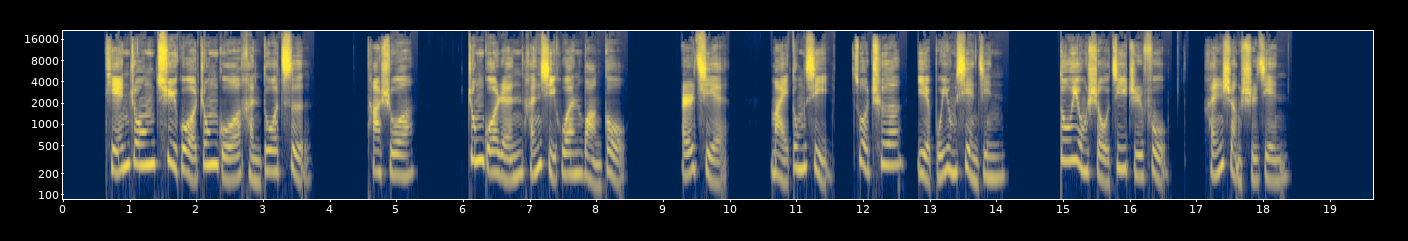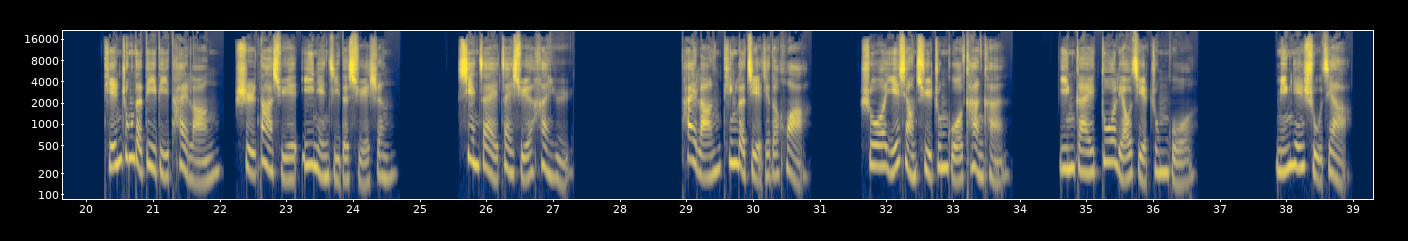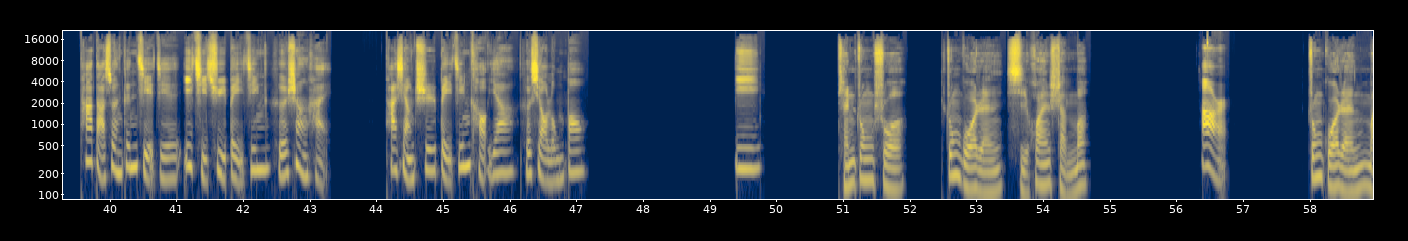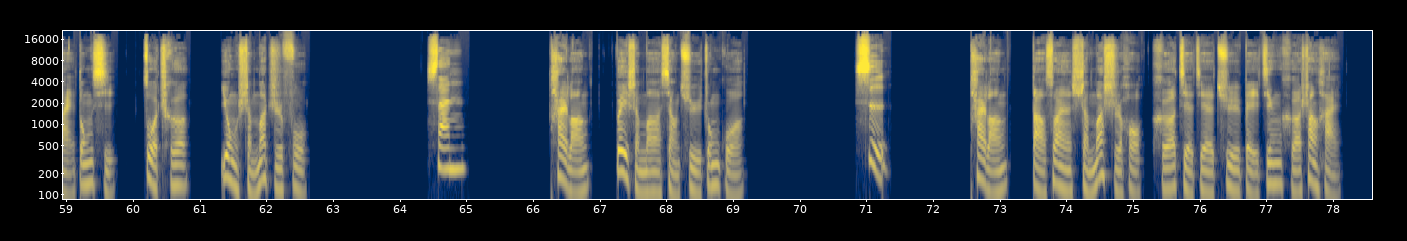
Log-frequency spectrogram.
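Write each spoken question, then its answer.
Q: 田中说,中国人喜欢什么?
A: 网购

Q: 中国人买东西、坐车用什么支付?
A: 手机

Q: 太郎为什么想去中国?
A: 听了姐姐的话,想多了解中国

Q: 太郎打算什么时候和姐姐去北京和上海?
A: 明年暑假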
